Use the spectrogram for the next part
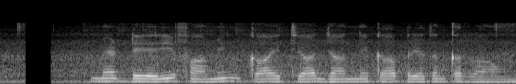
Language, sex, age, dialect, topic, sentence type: Hindi, male, 18-24, Hindustani Malvi Khadi Boli, agriculture, statement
